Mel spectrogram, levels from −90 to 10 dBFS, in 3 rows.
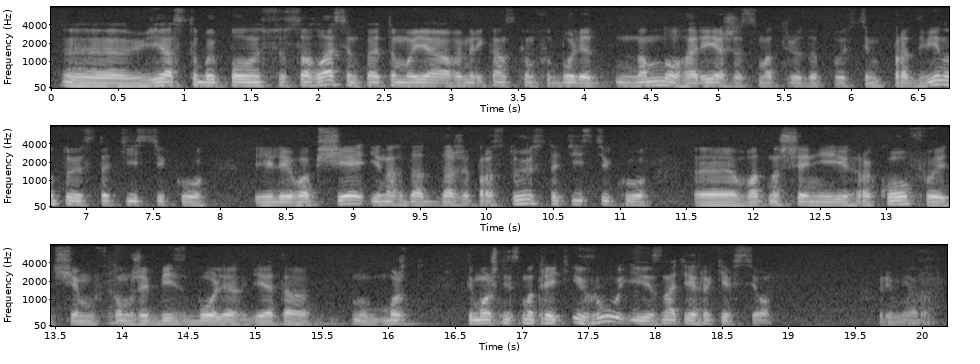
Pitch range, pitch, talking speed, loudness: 100-120 Hz, 110 Hz, 135 wpm, -19 LUFS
